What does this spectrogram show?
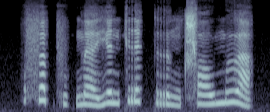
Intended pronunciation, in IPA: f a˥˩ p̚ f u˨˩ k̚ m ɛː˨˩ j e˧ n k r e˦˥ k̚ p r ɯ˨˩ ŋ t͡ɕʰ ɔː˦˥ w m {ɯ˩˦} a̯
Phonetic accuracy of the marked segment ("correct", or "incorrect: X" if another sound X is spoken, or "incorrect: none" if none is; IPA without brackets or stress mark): incorrect: ɯ˥˩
